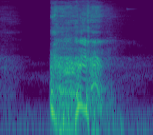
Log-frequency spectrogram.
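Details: Adult with seasonal allergies to grass pollen coughing: a single harsh, forceful cough burst of about half a second, like a throat-clearing cough, in a quiet room.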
